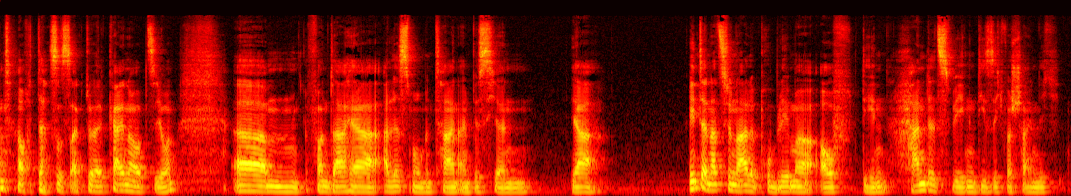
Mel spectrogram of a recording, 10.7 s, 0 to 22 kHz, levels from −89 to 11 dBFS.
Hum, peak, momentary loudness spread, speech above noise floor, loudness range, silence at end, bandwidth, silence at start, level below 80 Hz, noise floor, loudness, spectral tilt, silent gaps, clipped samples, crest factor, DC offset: none; 0 dBFS; 9 LU; 34 dB; 3 LU; 0.15 s; 16 kHz; 0 s; -54 dBFS; -53 dBFS; -19 LUFS; -4.5 dB/octave; none; under 0.1%; 18 dB; under 0.1%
